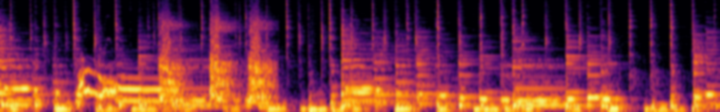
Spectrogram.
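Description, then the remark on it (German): Dogs bark and yip in quick, lively bursts, loud, with a brief whimpering or howling note partway through and no one talking, during puppy training at a dog school in Langenfeld. “Ich bin bei dir hier House of Animals wieder beim Welpentraining.”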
